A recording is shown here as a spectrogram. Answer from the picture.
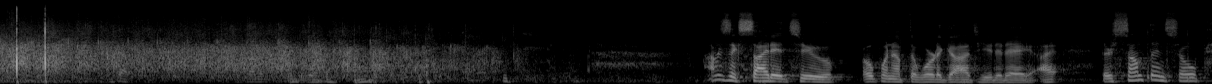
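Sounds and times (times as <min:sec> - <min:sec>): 
audience applause welcoming a speaker after a prayer: 0:00.0 - 0:05.8
speech: 0:07.2 - 0:12.1.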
